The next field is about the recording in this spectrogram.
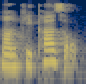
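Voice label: "monkey puzzle", English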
